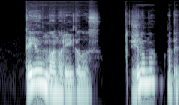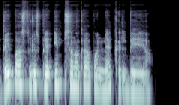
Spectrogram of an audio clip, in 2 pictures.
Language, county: Lithuanian, Kaunas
